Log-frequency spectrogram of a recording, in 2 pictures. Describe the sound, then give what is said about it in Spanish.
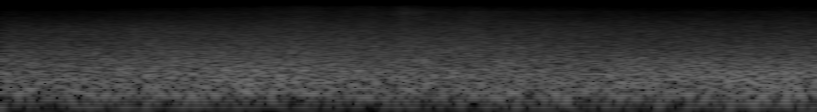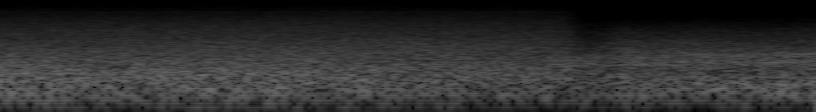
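Heavy sea surf roars in a continuous, broad wash of breaking waves along coastal dunes. It stays loud and steady on its own, with only a brief slight dip near the end. “En el mar hay un gran oleaje.”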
